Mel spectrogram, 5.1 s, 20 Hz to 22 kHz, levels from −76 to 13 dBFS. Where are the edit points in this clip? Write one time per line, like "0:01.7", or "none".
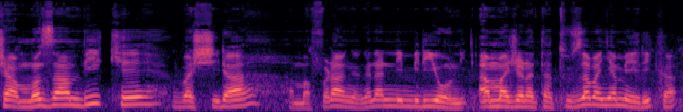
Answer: none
